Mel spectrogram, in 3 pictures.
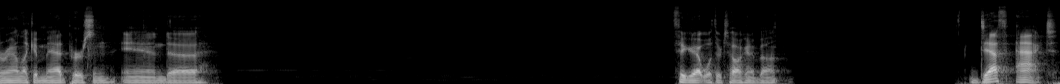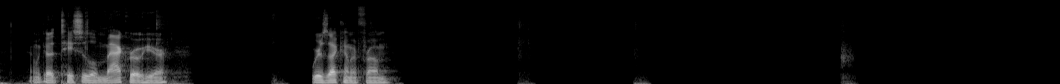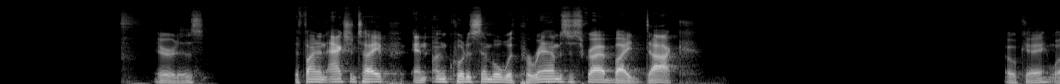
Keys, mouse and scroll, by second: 0.3 Escape, 0.9 ctrl+u, 3.6 g, 4.4 ctrl+d, 8.9 ctrl+u, 10.7 Escape, 11.1 ctrl+g, 12.7-15.9 typing, 16.3 Escape, 17.3 ctrl+f, 17.3-21.6 typing, 22.6 Return, 23.0 Escape, 23.5 j, 25.3 k, 25.9 l, 27.5 j, 28.2 ctrl+alt+', 30.4 Escape, 30.6 j.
